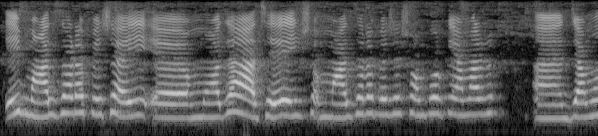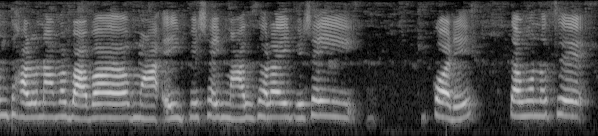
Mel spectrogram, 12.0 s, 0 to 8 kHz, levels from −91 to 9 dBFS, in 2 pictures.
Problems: constant background noise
